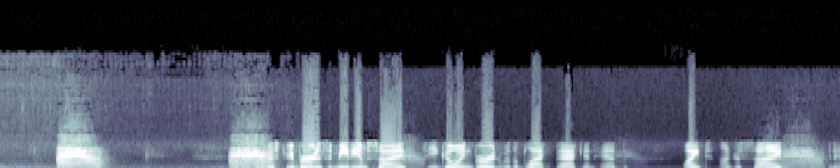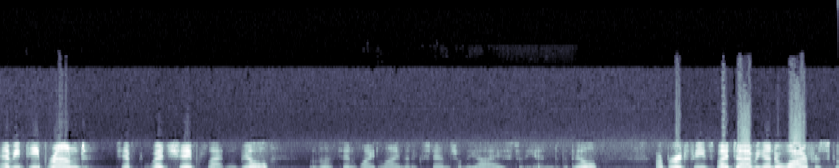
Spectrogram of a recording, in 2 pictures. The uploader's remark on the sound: Live by the Whooping Cranes at the Patuxent National Wildlife Refuge in Laurel, Maryland.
